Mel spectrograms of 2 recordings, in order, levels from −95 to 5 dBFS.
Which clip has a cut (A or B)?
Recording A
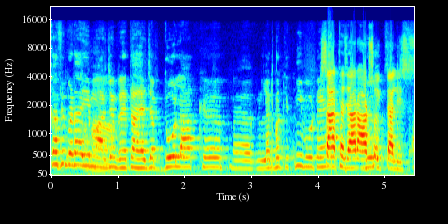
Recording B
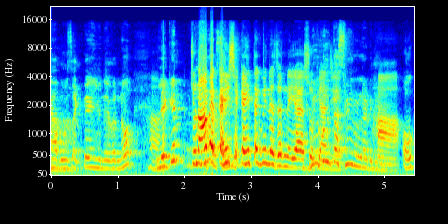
B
